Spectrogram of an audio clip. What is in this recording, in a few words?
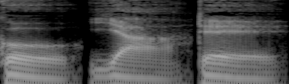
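"koyate", concatenated syllables; Affixing experiment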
